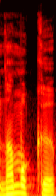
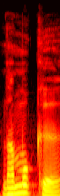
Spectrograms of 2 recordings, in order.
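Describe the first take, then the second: No difference in how they are said.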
